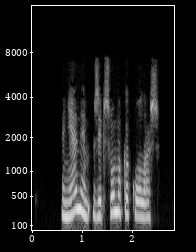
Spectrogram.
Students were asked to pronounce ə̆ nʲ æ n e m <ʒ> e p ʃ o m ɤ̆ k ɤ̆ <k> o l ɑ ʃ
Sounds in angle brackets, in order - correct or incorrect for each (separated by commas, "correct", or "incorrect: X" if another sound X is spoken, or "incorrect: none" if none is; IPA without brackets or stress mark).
correct, correct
